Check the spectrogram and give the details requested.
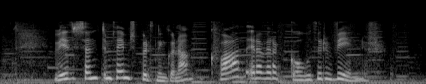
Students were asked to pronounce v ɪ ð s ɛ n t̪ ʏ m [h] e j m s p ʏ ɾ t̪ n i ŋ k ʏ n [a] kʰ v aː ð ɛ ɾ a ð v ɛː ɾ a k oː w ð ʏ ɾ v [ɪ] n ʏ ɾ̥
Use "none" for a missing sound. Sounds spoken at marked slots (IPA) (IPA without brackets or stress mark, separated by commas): θ, a, ɪː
